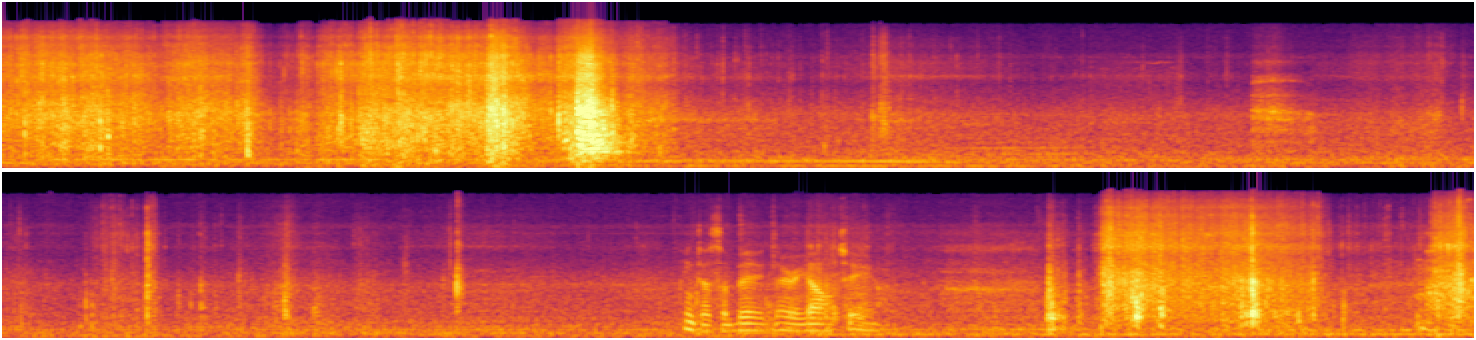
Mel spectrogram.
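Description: Plastic garbage bags rustle and crinkle as they are handled.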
